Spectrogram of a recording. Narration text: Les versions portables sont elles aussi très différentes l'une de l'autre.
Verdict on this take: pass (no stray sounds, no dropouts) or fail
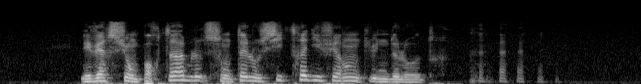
fail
